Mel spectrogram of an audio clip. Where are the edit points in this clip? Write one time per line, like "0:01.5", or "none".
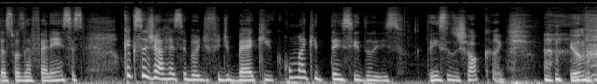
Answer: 0:02.8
